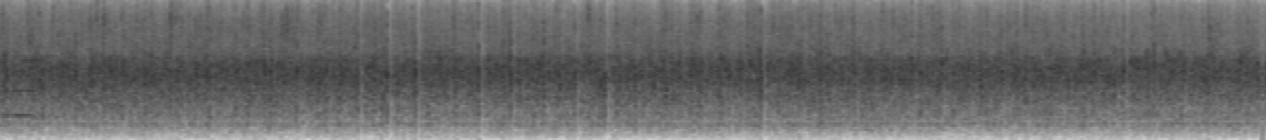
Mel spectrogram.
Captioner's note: applause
